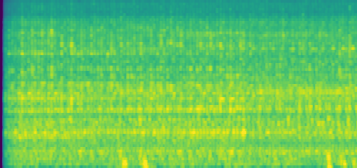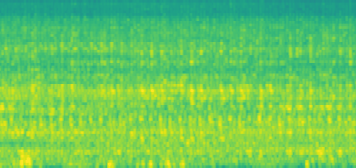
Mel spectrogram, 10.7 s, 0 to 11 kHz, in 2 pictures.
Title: Rattling noise on 2008 Honda Accord Ex V6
